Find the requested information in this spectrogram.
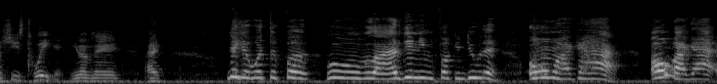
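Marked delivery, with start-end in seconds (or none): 2.3-7.1 high, loud mock outburst; imitated phone yelling. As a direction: mimic her hollering at someone on the phone. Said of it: "yelling at somebody on the phone".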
